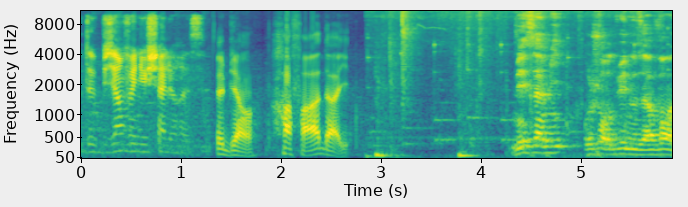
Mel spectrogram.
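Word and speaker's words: Håfa Adai: Hafa Adai, prononcé Hafa Adai, est la salutation traditionnelle chamorro, la langue indigène de Guam.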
